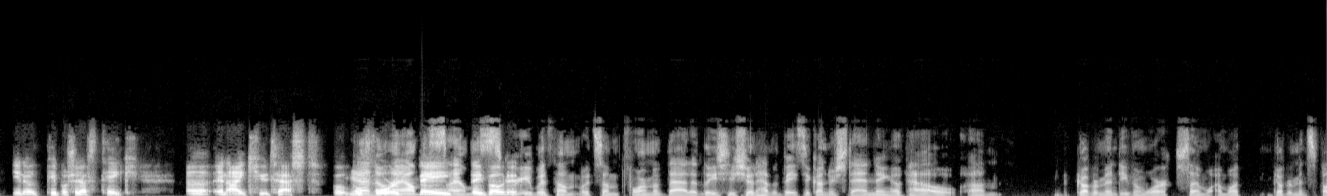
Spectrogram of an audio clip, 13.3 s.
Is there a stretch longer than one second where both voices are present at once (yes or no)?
yes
